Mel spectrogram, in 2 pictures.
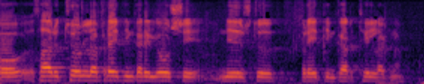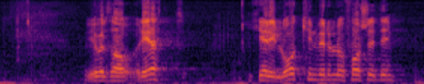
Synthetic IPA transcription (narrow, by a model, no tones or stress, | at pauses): ɔɣθaðɛɾʏt̪ʰœːlʏlɛɣapɾeːjt̪niŋkaɾiljoːwsɪnɪːðʏɾ̥st̪œðʏpɾeːjt̪iŋkaɾt̪ʰɪlːajkna̰ | ɔ̰jɛ̰vɪlθawrjɛht̪ | çɛːɾilɔːcɪnvɪɾʏlʏfɔrsɪt̪ɪ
